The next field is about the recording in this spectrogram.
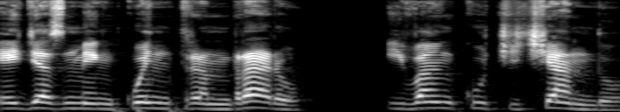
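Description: A man's high voice, fairly even in intonation and very slow, on a very clean recording with a silent background. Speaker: audiobook reader. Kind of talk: poem read aloud.

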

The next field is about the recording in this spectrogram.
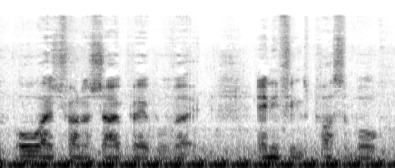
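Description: A man with a very deep, low voice talks while noticeable noise fills the background. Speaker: angler vlogger. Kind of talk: casual vlog chat. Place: car. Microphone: phone near.

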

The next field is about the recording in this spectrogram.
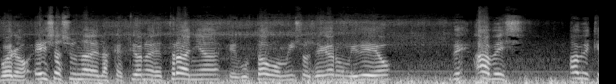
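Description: A man with an Argentine accent at a fairly quick pace, amid audible room echo and noticeable background noise. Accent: Rioplatense Argentine Spanish. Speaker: UFO investigator, video channel host. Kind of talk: outdoor vlog narration to camera. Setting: outdoors on a cliff by the sea.

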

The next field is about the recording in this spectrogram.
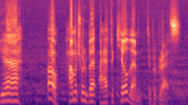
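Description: A man's fairly high voice with very wide pitch swings, at a moderate pace, over noticeable background noise. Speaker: gamer. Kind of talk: let's play commentary. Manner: casual, profane.

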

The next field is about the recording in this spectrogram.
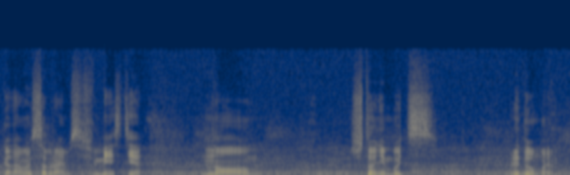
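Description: Noticeable background noise sits behind a man's fairly low voice. His pitch varies in an ordinary way, and the sound is dry with no echo. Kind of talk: interview answer. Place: hall. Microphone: handheld.

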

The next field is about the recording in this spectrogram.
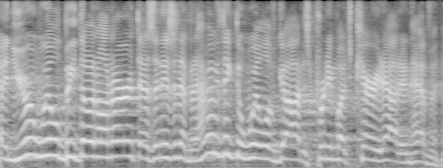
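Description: A man with an American accent speaks in a raised, projected voice at an extremely high pitch. His pitch variation is ordinary. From United States. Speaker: pastor. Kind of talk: sermon. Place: church. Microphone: headset.

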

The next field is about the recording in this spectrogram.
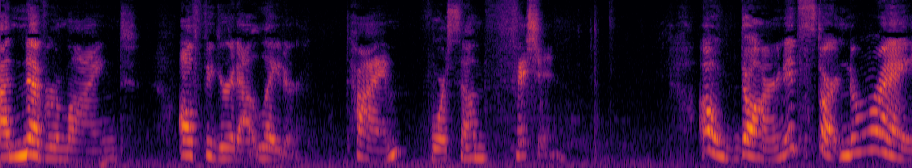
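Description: Using a put-on character voice, a woman speaks in a fairly high pitch with a weary tone. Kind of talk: children's picture-book read-aloud. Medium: read story. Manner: grumbling, sighing, weary.

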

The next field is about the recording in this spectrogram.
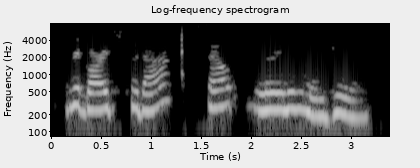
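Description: The pace is fairly slow. The pitch swings very widely. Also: woman. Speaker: high school teacher. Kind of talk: webinar presentation. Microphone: poor internet connection.

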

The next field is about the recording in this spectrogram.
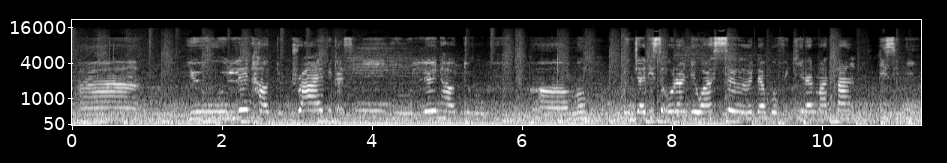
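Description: Loud music plays in the background as a woman speaks at a very slow pace with long, frequent pauses. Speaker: vlogger. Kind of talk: casual vlog chat. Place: car. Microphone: phone near.

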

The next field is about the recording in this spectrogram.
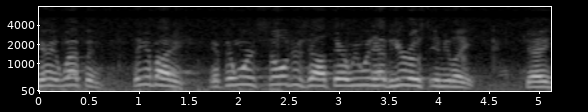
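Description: A man talks at a very fast pace in an extremely high pitch, his tone dark and mellow, with ordinary pitch variation. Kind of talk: briefing speech to a crowd. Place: street. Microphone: camera far.

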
